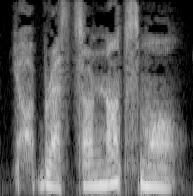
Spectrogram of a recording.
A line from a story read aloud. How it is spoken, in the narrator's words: whispered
